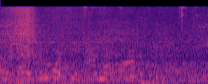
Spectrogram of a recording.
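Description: Scattered voices of a crowd of Tibetan pilgrims, with a short hiss right at the start from a pilgrim prostrating and sliding forward on the stone pavement.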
